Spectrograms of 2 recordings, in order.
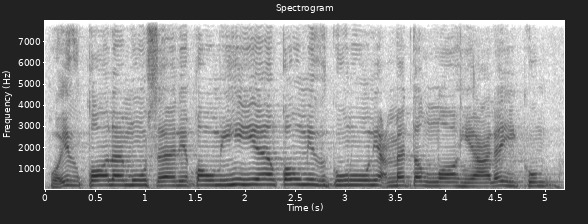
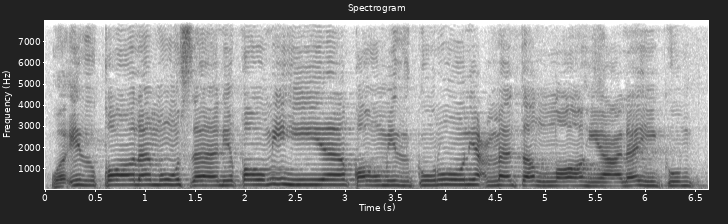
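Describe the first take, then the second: First: It is recited at a very fast pace. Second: It is recited at a moderate, medium pace. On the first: "bacaan yang paling laju pula dipanggil sebagai Al-Hadar" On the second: "Dia taklah sangat laju, tak sangat perlahan"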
